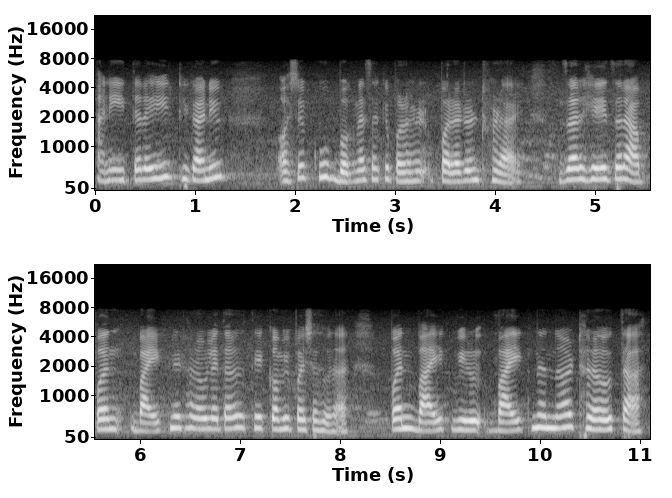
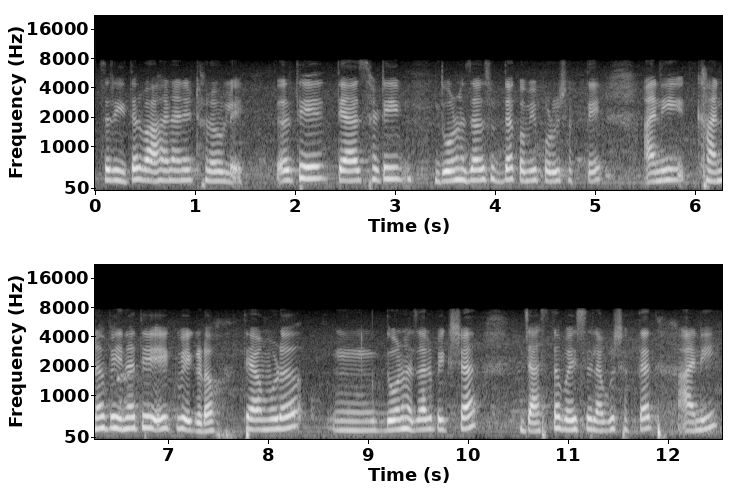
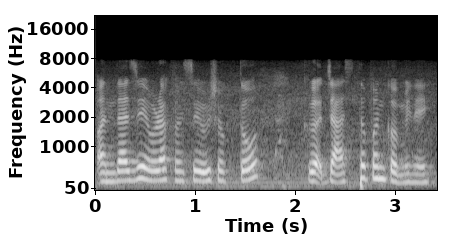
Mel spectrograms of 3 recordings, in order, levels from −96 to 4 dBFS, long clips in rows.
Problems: constant background noise, background conversations at intervals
